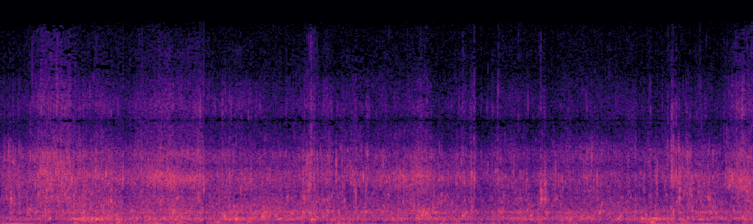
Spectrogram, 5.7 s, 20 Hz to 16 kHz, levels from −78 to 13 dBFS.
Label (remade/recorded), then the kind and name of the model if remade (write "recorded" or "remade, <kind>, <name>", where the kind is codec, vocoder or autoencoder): recorded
